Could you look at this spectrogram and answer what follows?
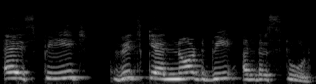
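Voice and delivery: very slow, word by word reading; deliberate teacher dictation pace. Shown as a demonstration. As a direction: spell the question out slowly for the class. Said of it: "reads question".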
